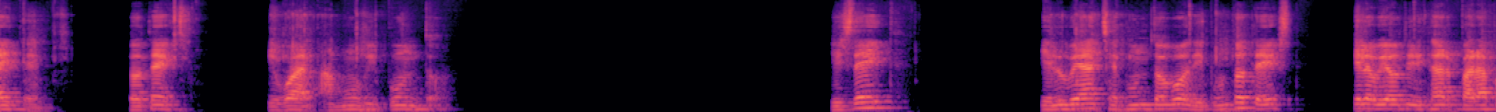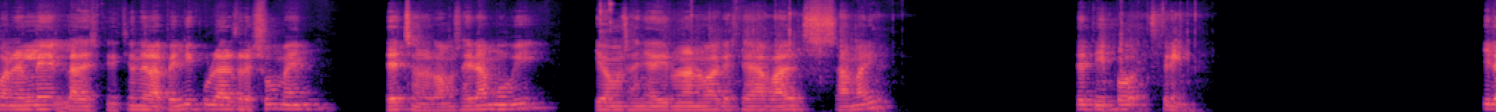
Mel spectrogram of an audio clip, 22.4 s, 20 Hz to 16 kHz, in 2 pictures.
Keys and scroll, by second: 0.3 Return, 0.8 Return, 6.1 Return.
